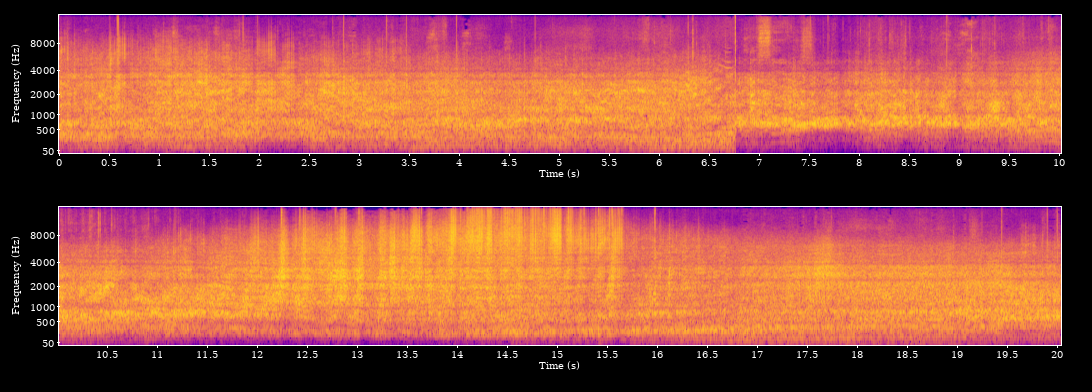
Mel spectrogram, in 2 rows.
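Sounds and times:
fighter jet engine rushing: 0.0s - 20.0s.

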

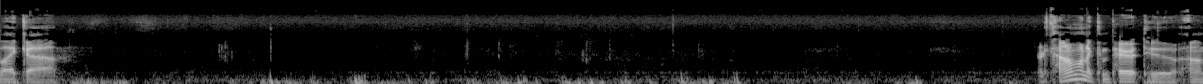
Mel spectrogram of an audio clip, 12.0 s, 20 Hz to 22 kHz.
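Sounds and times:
low thumps and rumble: 2.2s - 7.6s.

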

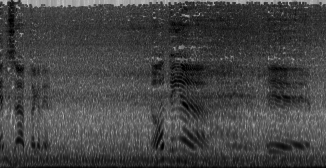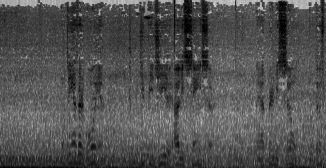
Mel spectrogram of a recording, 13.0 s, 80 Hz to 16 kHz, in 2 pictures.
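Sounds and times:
van engine and road rumble: 0.0s - 13.0s.

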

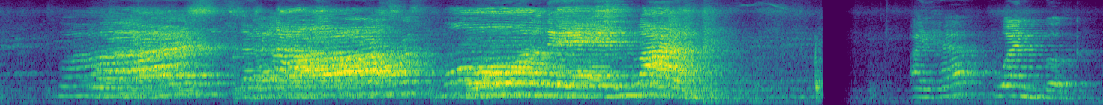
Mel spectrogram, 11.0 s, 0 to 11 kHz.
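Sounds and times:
girls singing together: 0.8s - 7.2s.

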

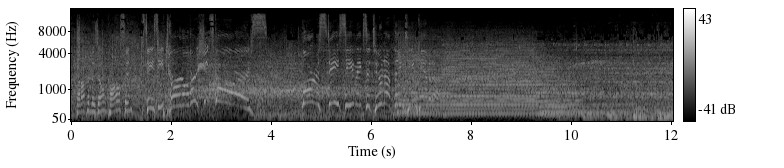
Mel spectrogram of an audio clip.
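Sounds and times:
arena goal horn blast: 6.5s - 10.8s.

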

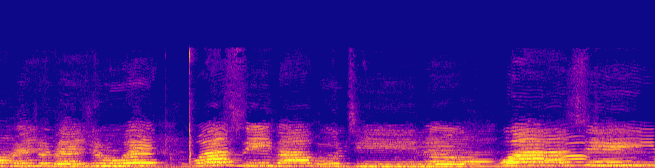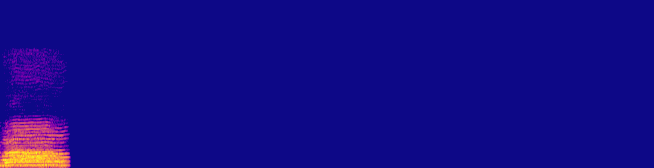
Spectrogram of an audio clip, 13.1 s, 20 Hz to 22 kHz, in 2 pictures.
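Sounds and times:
children singing together: 0.0s - 7.3s.

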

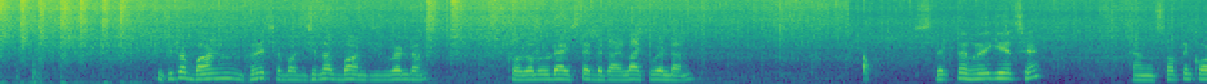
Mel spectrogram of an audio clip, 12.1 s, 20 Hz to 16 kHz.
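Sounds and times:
food sizzling on a griddle: 0.0s - 12.0s.

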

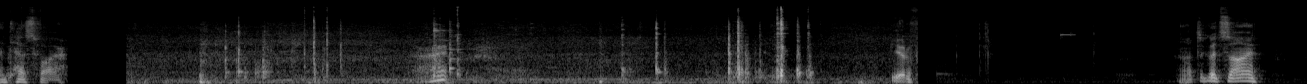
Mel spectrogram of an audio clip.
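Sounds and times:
outdoor background hiss: 1.3s - 13.0s.

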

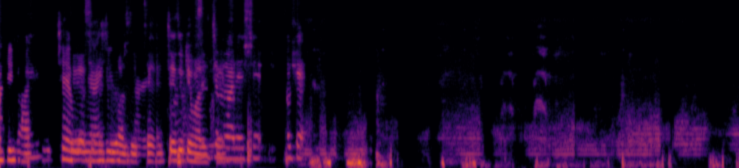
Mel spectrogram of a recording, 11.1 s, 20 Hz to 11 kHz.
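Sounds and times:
people talking: 0.0s - 5.8s.

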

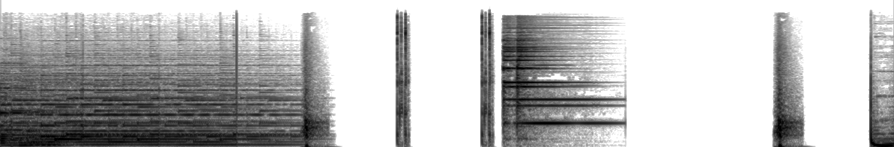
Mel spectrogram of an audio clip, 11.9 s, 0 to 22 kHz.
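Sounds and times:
short swish: 4.0s - 4.4s, 10.4s - 10.8s
bright metallic notification ding: 6.7s - 8.3s.

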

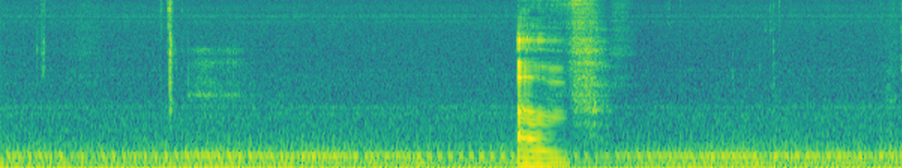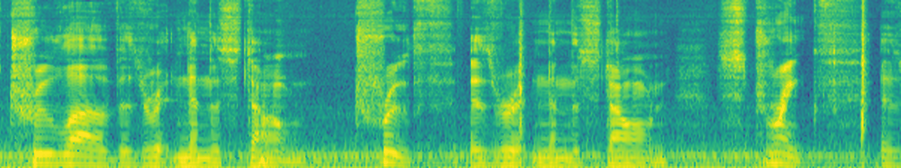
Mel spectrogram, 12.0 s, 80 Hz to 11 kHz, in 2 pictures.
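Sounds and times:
car engine rumble from inside: 0.0s - 12.0s.

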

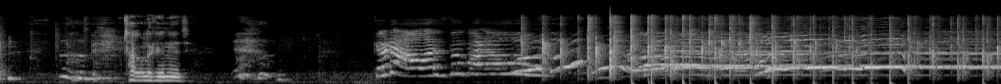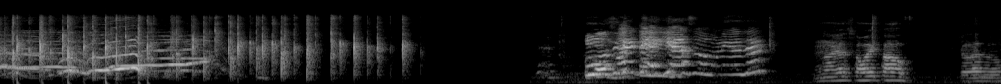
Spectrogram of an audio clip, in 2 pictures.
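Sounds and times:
people clapping: 5.2s - 14.3s.

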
